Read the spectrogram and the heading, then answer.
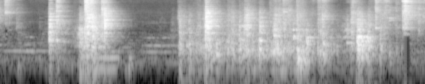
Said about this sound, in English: I'm just doing some kitchen stuff, i.e. loading up the dishwasher. I'm trying to fit as much in as I can, but it's going to be an overload.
